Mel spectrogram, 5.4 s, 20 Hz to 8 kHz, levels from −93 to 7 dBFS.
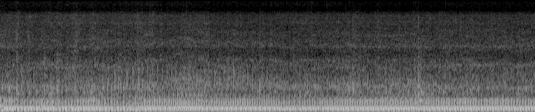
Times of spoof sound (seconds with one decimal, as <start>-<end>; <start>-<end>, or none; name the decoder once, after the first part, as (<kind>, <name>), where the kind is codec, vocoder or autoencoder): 0.0-1.4 (vocoder, BigVGAN v2); 2.0-3.2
